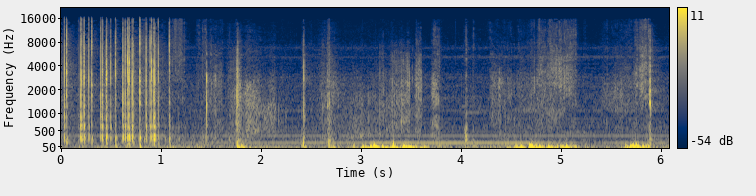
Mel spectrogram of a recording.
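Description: Quick dry clicks of fingernails on a paperback cover, then slower taps and soft scratching, with no ring.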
